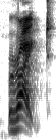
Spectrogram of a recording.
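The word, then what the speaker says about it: write: हैं हम लिख स राइट इस में डब्लू साइलेंट रहता है और हम पढ़ते हैं इसको राइट हेलो हाय इसमें जी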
